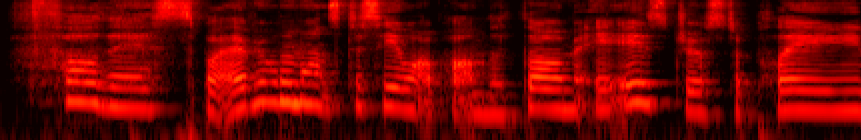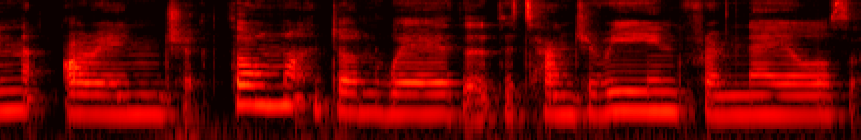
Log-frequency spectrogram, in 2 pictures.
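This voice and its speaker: Speaking unhurriedly and barely pausing, a British woman with a medium-pitched, steady voice walks viewers through a nail tutorial in voice-over. Her talk is relaxed, frank and meandering, full of self-interruptions, and dogs can sometimes be heard barking.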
